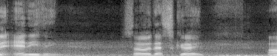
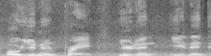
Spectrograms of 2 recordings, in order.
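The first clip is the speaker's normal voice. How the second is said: louder, higher nagging inner voice; nagging criticism; 4 semitones higher, 3 dB louder than usual. Retold or imitated. Inner critic faulting the speaker for not praying, mock nagging. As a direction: mimic a critic who keeps picking. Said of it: "just criticism and just like".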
